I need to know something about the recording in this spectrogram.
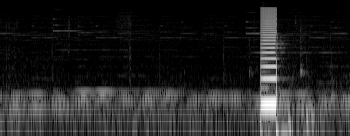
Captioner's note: buzzer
